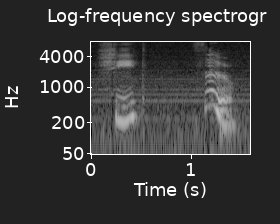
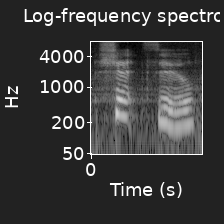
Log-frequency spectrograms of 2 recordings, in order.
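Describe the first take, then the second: First: It sounds like 'sheet' followed by 'zoo'. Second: It sounds like 'shit' followed by 'sue'. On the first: The speaker calls it right. "like a bed sheet that you would put on your bed or mattress, plus a zoo" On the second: The speaker calls it wrong. "not like a pile of shit plus your aunt named Sue"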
